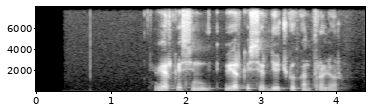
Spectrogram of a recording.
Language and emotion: Russian, neutral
